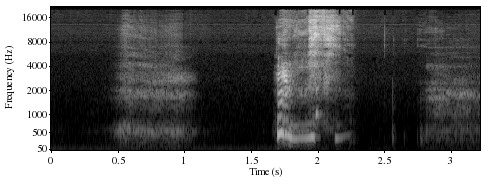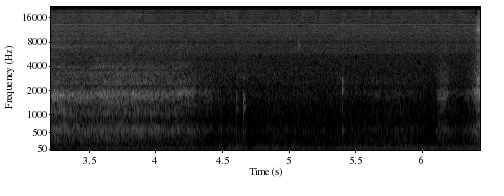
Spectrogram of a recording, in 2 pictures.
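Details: Female allergy sneeze from itching: a drawn-in breath, a forceful sneeze burst, then a long, drawn-out vocal exhale.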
